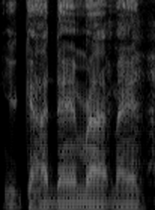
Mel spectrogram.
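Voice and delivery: put-on a muttered drunk's smug reply; smug low drunk. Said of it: "he goes".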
